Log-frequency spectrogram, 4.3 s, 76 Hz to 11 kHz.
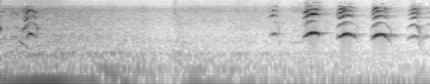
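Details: Standard poodle puppies aged 26 days, uneasy on early outings to the garden: loud low rumbling noise first, then a quick run of high, arching squeaky whimpers repeated about three times a second.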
